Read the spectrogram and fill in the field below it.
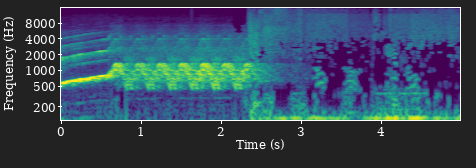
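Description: A siren sound effect played on the radio: an emergency vehicle siren wails loudly, its pitch sweeping up and then warbling rapidly in a repeating yelp for about two seconds before cutting off into a low hum and faint rumble.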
